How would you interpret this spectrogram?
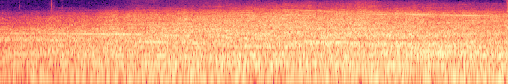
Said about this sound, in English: Filmed from rebel trenches by an aid agency, these pictures clearly show jet planes being used against fighters from the Kachin Independence Army.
